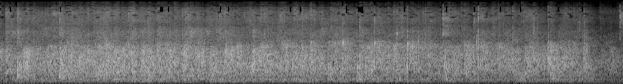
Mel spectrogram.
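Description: Sustained crowd applause, many hands clapping in a dense, steady wash of noise that stays loud throughout and dips slightly at the very end.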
